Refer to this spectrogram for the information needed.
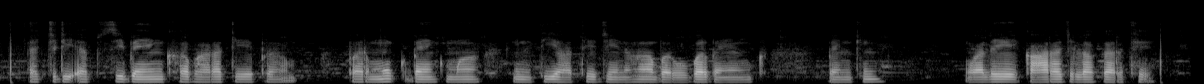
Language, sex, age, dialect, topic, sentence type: Chhattisgarhi, male, 18-24, Western/Budati/Khatahi, banking, statement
